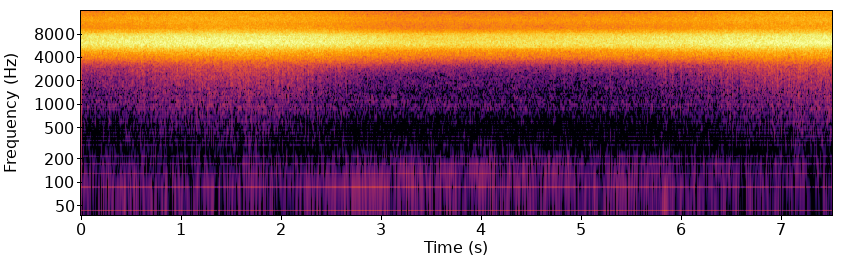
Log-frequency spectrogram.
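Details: A dense, unbroken chorus of Brood X periodical cicadas in Lower Price Hill on June 8, 2021, recorded while measuring their noise: a high, steady, hissing drone.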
